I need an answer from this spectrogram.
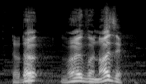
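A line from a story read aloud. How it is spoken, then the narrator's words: Old man's bark. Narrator (Vietnamese): Lão quát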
